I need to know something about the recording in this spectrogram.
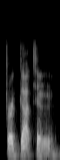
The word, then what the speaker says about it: forgotten: Y en algunos acentos de los Estados Unidos, especialmente en el sur, vamos a escuchar que la T es muda en esta palabra. Yo personalmente la pronuncio esta palabra sin la T como forgot. Entonces primero forgot, los sonidos de la primera sílaba, forgot, y luego pronunciamos muy marcada la letra N, como haciendo una pausa entre forgot, forgotten. Y esta es una forma muy, muy común de pronunciarlo, pero que no es necesario.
